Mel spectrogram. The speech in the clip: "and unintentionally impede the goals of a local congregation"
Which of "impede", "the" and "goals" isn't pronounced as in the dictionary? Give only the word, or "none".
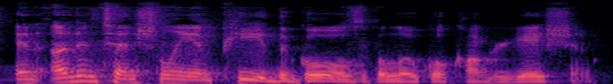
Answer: none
